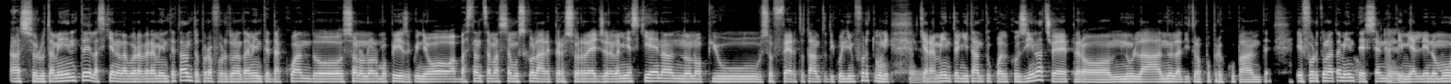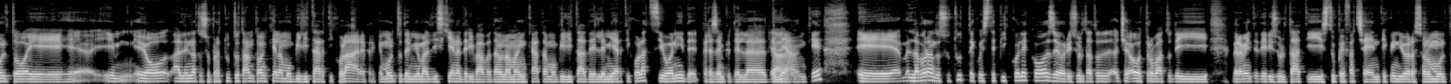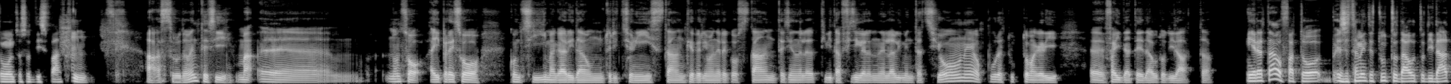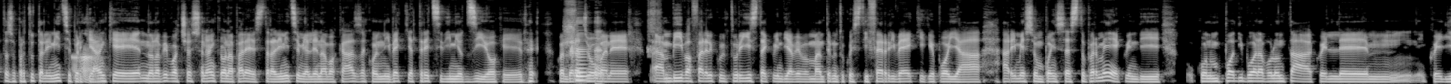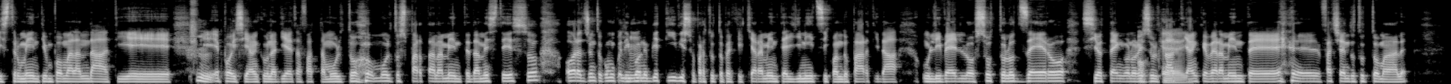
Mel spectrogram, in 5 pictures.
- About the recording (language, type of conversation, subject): Italian, podcast, Come fai a mantenere la costanza nell’attività fisica?
- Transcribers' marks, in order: other background noise; "cioè" said as "ceh"; giggle; "consigli" said as "consii"; chuckle; chuckle; laughing while speaking: "molto"; chuckle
